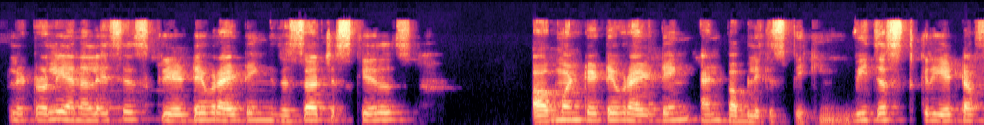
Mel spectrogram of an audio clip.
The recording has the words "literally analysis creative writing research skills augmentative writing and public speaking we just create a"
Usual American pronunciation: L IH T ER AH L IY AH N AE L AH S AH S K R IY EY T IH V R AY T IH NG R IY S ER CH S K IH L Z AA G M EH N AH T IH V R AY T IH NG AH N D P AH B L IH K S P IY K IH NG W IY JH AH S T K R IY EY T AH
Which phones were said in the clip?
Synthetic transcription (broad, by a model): L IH T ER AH L IY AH N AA L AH S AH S K R IY EY T IH V R AY T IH NG R IY S ER CH S K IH L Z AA G M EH N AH T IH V R AY T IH NG AH N D P AH B L IH K S P IY K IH NG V IY JH AH S T K R IY EY T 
